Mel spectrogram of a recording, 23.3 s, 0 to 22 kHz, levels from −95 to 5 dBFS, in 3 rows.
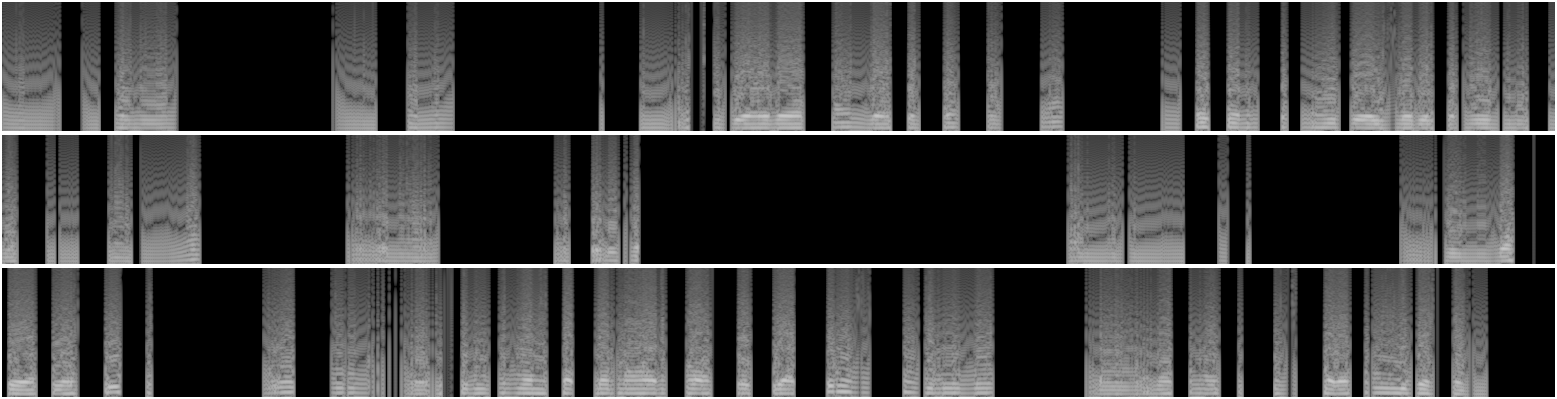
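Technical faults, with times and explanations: Throughout, low bit depth without dither: grainy distortion tracks the speech and quiet parts sputter or vanish, likely from undithered rounding to 3 bits, with error nearly as loud as the speech.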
